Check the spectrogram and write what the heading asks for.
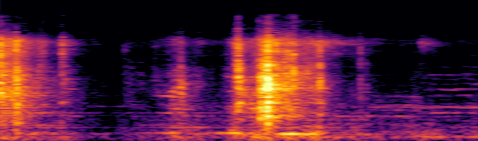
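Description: Eggs being cracked over a stainless-steel mixing bowl: short clicks and taps of shell on metal right at the start and again a little past a second in.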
